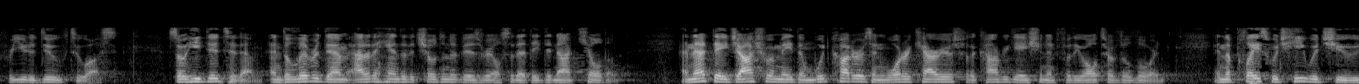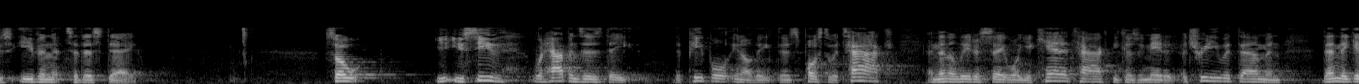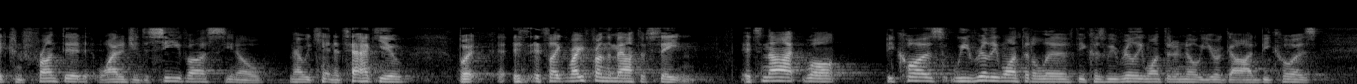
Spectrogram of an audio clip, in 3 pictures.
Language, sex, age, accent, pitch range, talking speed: English, male, 40-59, American, 110-145 Hz, 205 wpm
